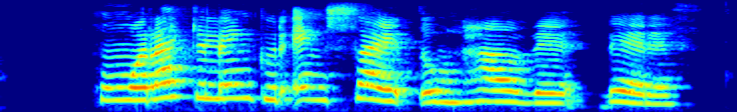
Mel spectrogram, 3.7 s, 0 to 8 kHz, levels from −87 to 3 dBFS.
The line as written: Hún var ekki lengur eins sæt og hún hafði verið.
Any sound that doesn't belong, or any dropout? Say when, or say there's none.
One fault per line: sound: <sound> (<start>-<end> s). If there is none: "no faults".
no faults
